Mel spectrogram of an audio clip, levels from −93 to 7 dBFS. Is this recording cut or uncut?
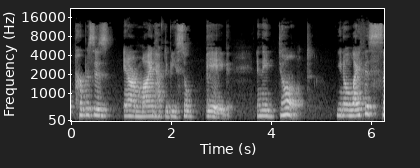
uncut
